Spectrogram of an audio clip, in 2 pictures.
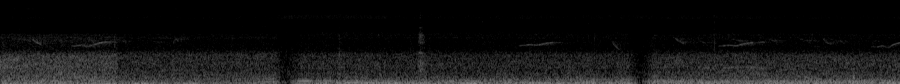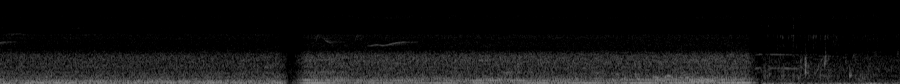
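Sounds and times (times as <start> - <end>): steady background hiss: 0.0 - 16.6
bird chirping: 0.2 - 2.0, 4.8 - 13.4.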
